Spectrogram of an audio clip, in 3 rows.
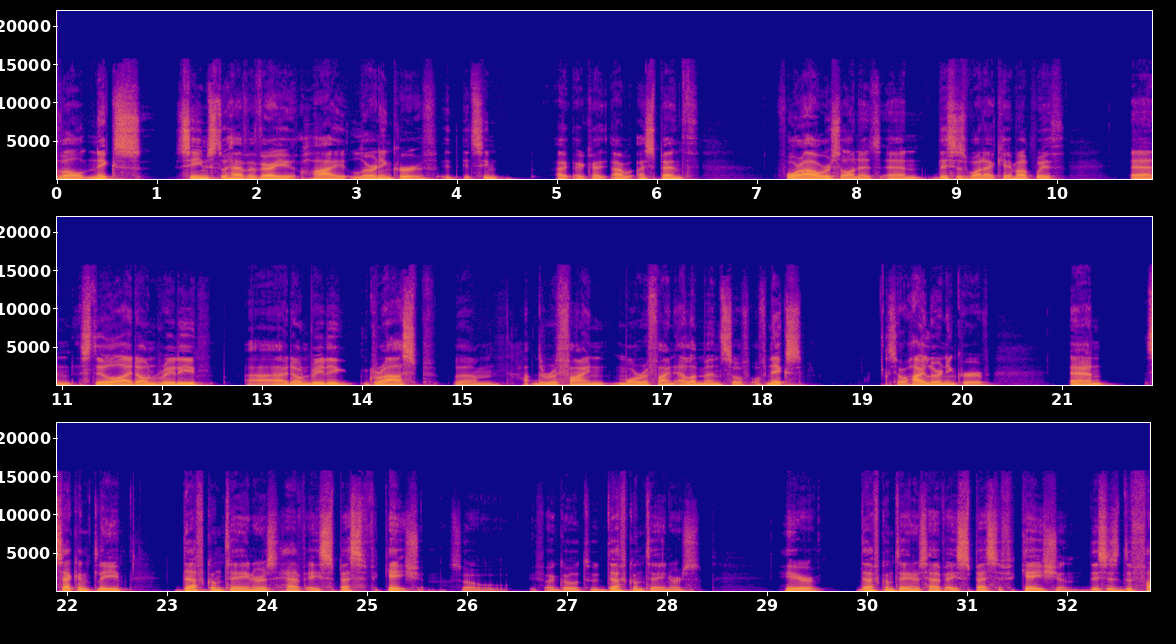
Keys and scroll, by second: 24.7 super+1.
